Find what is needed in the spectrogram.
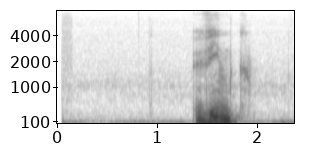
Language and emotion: Russian, neutral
